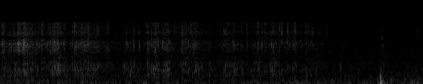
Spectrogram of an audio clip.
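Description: Near silence with faint rustling as a plastic packet of fideo pasta is handled, and one soft low thump near the end.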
